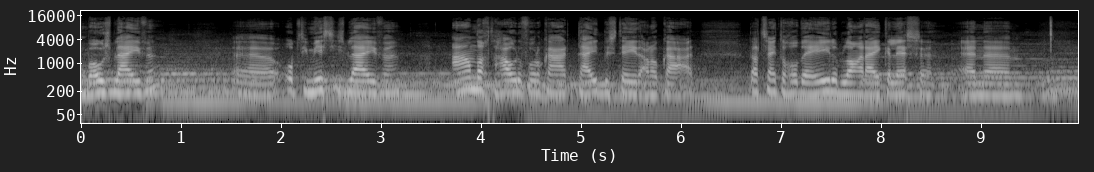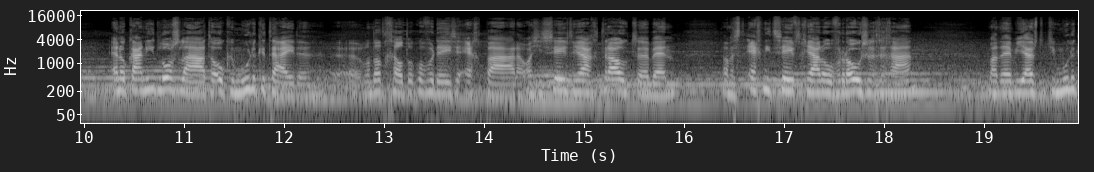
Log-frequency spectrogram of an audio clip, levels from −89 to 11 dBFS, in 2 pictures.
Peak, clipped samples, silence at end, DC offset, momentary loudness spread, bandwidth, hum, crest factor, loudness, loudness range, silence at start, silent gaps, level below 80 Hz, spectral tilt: -4 dBFS; under 0.1%; 0 s; under 0.1%; 11 LU; 15 kHz; none; 20 dB; -23 LUFS; 3 LU; 0 s; none; -56 dBFS; -6 dB/octave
